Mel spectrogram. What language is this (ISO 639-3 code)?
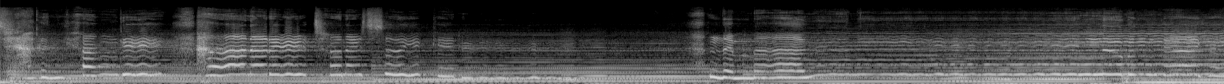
kor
